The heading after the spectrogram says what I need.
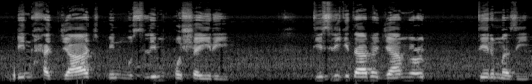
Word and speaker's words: ترمذی: کتاب ہے جامع ترمذی، اس کو ترمیزی پڑھتے ہیں، ترمیزی یہ لفظ تلفظ ٹھیک نہیں ہے، اس کو پڑھتے ہیں ترمذی، میم پر زبر پڑھیں، ٹھیک ہے۔ 2-3 تلفظ اس کے ہیں، ان میں سے ایک صحیح تلفظ ترمذی بھی ہے، تو آپ ترمذی بھی پڑھ سکتے ہیں اس کو، لیکن ترمیزی نہیں پڑھ سکتے، آپ میم کے نیچے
